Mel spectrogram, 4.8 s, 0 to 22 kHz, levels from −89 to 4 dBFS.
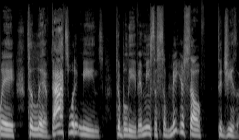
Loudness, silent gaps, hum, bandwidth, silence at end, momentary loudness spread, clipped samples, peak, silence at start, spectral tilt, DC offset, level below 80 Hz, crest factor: -28 LUFS; none; none; 19 kHz; 0.05 s; 14 LU; under 0.1%; -8 dBFS; 0 s; -4.5 dB/octave; under 0.1%; -82 dBFS; 20 dB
